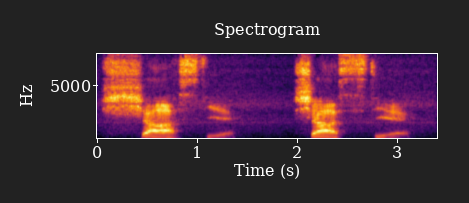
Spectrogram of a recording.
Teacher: Because the surrounding consonants are both soft, the vowel gets a slightly brighter ah sound instead of the regular Russian ah.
